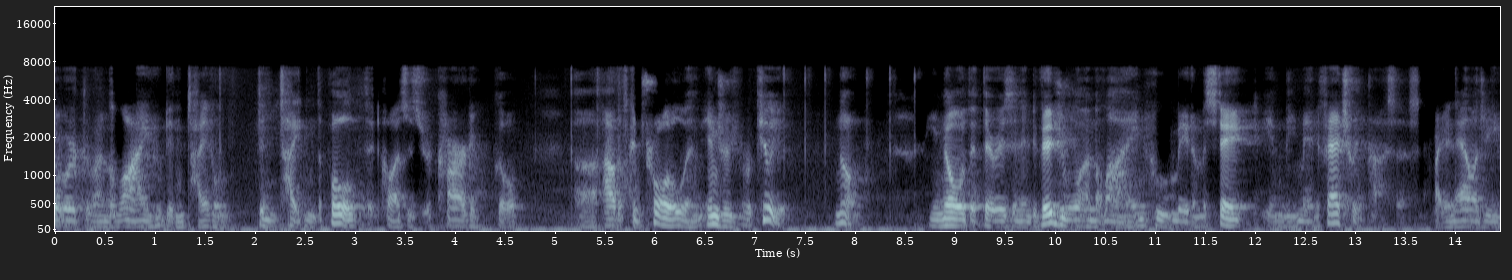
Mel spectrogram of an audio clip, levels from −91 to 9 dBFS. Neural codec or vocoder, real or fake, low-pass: autoencoder, 48 kHz, 32 numbers a frame, DAC-VAE, trained on Japanese speech; fake; 7.2 kHz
